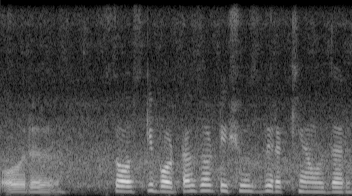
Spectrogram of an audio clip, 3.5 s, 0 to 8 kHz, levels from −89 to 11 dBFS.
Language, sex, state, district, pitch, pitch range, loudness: Hindi, female, Punjab, Pathankot, 200 Hz, 185-225 Hz, -19 LUFS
